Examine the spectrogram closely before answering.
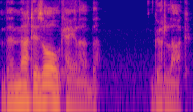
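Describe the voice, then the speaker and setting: A man plays a grave werewolf elder on the council, his voice very low and dark. He talks slowly and solemnly, with a husky edge to every line. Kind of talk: amateur audio drama acting.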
